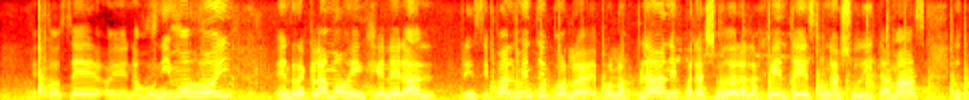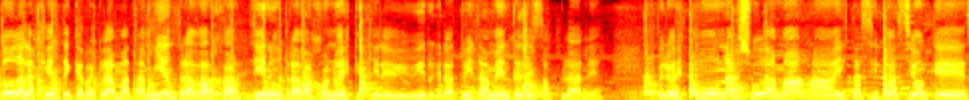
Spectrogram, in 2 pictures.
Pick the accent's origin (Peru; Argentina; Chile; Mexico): Argentina; San Lorenzo, Santa Fe; soy de la CCC de acá de San Lorenzo.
